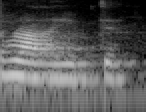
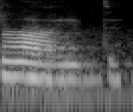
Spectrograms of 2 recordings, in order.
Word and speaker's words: arrived: has just rhyme yes what you are not pronouncing is the ending of arrived yes yes that's true this card has just arrived this card has just arrived okay my brother hit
